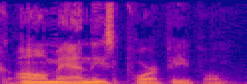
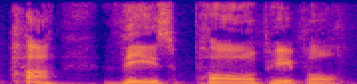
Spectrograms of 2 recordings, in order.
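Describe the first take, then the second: First: It sounds warm and sympathetic. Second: It sounds mocking and contemptuous.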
